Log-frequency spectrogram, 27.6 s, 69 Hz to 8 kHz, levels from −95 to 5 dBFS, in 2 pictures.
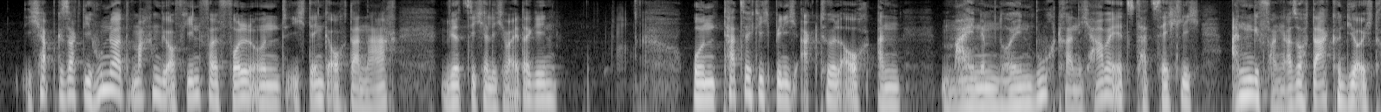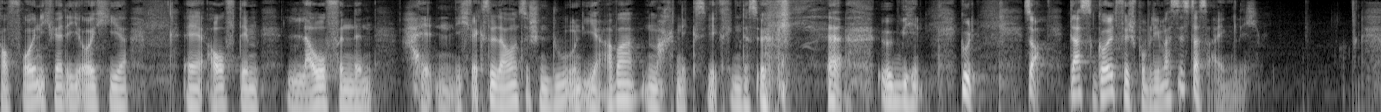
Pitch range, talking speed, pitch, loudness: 95-120 Hz, 165 wpm, 105 Hz, -19 LUFS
